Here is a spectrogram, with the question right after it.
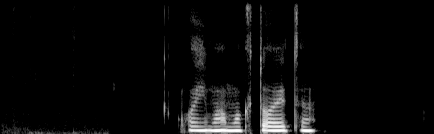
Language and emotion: Russian, neutral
